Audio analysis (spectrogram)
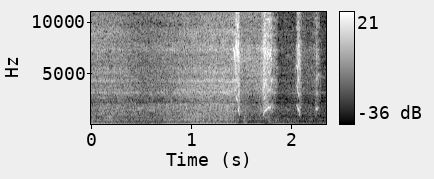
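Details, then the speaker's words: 2014 Ford Escape 1.6 EcoBoost, hard throttle while driving: engine revs under load, then short airy hissing spurts as boost builds; turbo charge pipe leaking, found at bottom hose elbow, car lacking boost and low-end torque. "yeah that's it okay what is up driving the Ford Escape which has now been the daughter's car for a year and I'm pretty sure the charge pipe is leaking I can hear it off the brick walls"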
